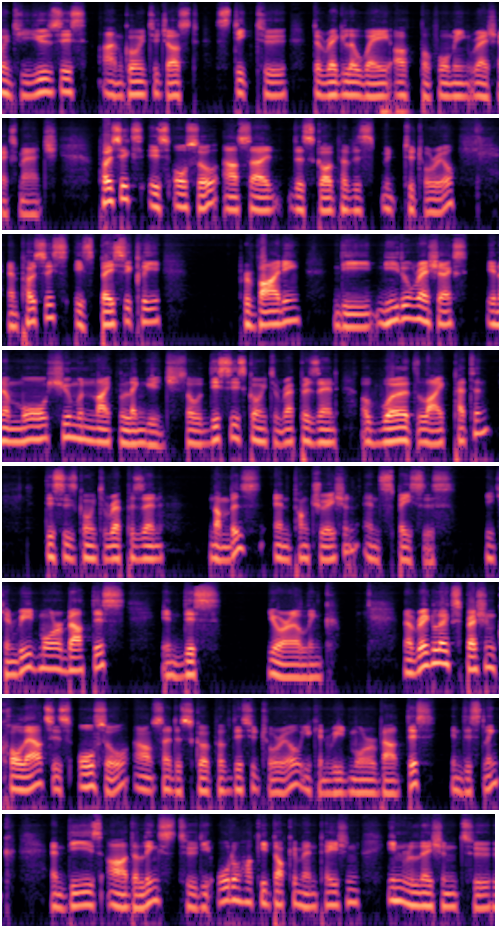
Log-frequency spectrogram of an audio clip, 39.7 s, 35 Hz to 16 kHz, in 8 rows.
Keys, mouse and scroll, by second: 6.3 click, 20.5 click, 21.7-22.0 scroll down 1, 22.5 click, 22.7 click, 23.2 click, 23.4 click, 24.7 scroll down 1, 25.5 click, 32.0 scroll down 1, 33.2 click.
